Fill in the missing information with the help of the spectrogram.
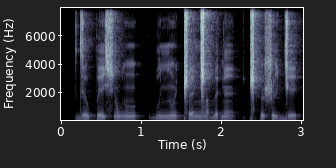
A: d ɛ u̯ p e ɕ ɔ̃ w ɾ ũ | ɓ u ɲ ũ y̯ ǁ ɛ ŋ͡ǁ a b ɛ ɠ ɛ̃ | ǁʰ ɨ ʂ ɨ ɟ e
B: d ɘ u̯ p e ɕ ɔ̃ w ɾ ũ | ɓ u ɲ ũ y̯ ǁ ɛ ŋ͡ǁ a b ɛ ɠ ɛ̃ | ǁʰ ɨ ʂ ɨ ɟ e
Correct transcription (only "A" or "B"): B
